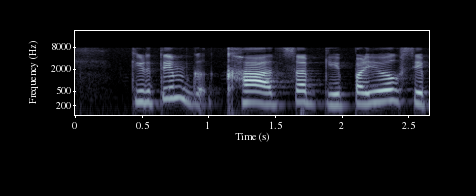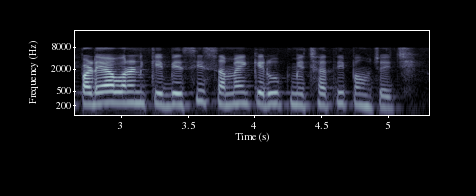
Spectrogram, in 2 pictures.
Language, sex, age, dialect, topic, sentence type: Magahi, female, 56-60, Western, agriculture, statement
